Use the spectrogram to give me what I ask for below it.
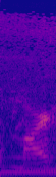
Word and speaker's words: Marc: It's my name, Mark. Remember, I spell it M-A-R-C.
